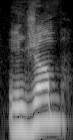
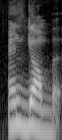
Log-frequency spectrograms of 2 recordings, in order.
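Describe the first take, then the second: First: The word begins with a soft J sound. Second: The word begins with a hard G sound.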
